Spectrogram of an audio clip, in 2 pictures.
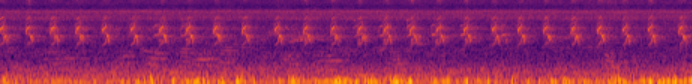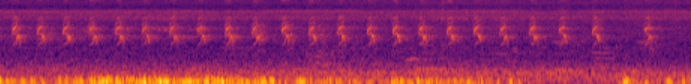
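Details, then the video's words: Common tailorbird, called patxhia sorai or tiposi sorai in Assamese, recorded in Assam, India: a long, unbroken string of loud, high, clipped notes repeated several times a second, with low rumbling noise underneath. "Call Of Common Tailor Bird!"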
